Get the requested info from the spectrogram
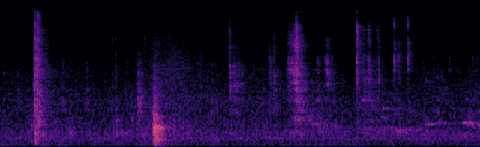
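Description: Hard clicks and knocks of a small LED video light panel being handled and fitted onto its mount on a microphone-stand arm: a sharp click about half a second in, the loudest knock with a dull thud about two seconds in, another near four seconds, then a quick run of small clicks near five seconds.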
